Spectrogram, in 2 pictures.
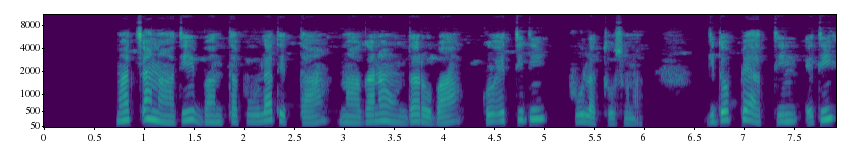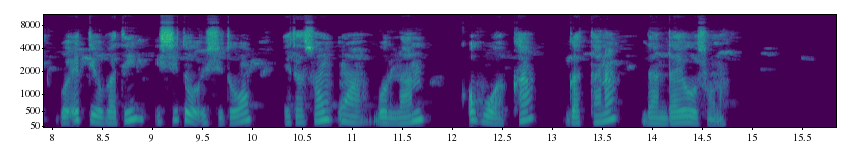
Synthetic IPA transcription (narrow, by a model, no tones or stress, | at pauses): mɐt͡ʃʼːɐnaːt̪ɪbɐnt̪ːɐpuːlɐt̪ɛt̪ːaːnaːɡɐnɐwd̪ɐɾɔbaː | ɡ̥ɔʔɛt̪ːɪd̪ɪ | pʰuːlɐt̪ːo̞ːsɔnɐ̰ | ɡɪd̪ɔpːɛɐt̪ːiːnɛt̪ɪɡɔʔɛt̪ːɪjɔbɐt̪ɪɪsːɪt̪o̞ːʔɪsːɪt̪o̞ːʔɛt̪ɐsɔmʔʊwaːbɔlːɐn | kʼɔhʊwa̰ːkːɐ | ɡɐt̪ːɐnɐd̪ɐnd̪ɐjo̞ːsɔnɐ̰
